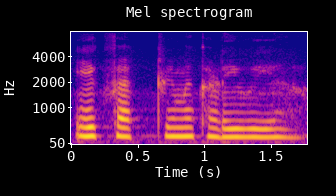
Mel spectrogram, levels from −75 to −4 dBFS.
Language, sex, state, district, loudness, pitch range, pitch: Hindi, female, Uttar Pradesh, Shamli, -16 LUFS, 215-240 Hz, 235 Hz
